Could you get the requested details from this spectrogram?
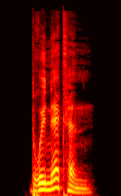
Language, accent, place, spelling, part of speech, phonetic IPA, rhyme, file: German, Germany, Berlin, brünetten, adjective, [bʁyˈnɛtn̩], -ɛtn̩, De-brünetten.ogg
- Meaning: inflection of brünett: 1. strong genitive masculine/neuter singular 2. weak/mixed genitive/dative all-gender singular 3. strong/weak/mixed accusative masculine singular 4. strong dative plural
